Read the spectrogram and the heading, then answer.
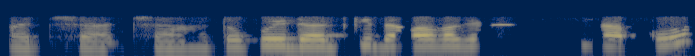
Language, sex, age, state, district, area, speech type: Hindi, female, 18-30, Rajasthan, Jaipur, urban, conversation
